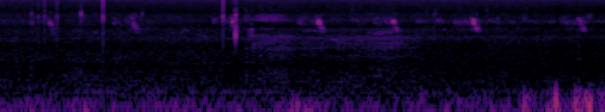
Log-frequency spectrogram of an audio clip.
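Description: Near silence, with faint scattered bird chirps, short and high-pitched, about one a second, over a low rumble of outdoor background.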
